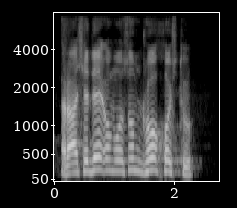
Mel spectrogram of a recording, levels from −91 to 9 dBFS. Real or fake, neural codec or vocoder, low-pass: fake; autoencoder, 48 kHz, 128 numbers a frame, DAC-VAE, trained on Japanese speech; 7.2 kHz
